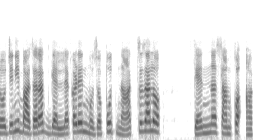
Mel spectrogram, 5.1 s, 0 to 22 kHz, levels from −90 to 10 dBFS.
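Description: Nothing stood out on listening to the speech in this recording.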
